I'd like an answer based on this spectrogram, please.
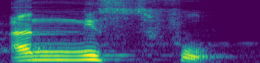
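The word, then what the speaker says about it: النصف: Nah, ketika waqaf, sodnya itu disukunkan, fa-nya juga disukunkan, tetapi suara fa itu tidak zuhir banget gitu, hanya sedikit saja. Contoh gini, an-nisfu, kalau waqaf dibacanya menjadi an-nisf, an-nisf gitu.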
